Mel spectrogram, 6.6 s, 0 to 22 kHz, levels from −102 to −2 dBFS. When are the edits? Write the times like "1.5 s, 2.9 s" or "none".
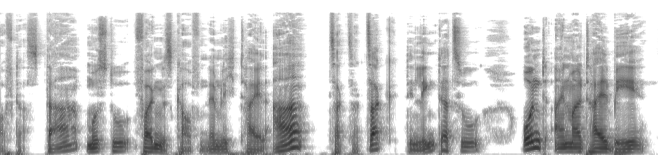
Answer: none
